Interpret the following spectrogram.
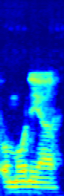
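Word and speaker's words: Omonia: meaning to look up their gear uh the ammonia nicosia that's the correct pronunciation because they've got the chamomile crest they've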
